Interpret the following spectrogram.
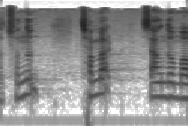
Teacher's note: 둘째 음절로 이어가면 자동 짧은 소리 됩니다.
